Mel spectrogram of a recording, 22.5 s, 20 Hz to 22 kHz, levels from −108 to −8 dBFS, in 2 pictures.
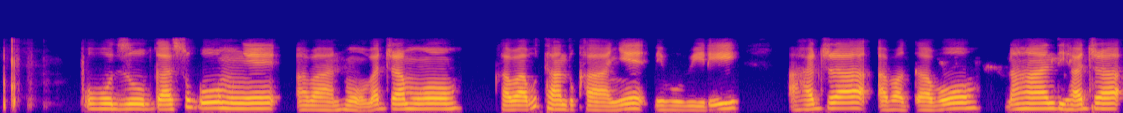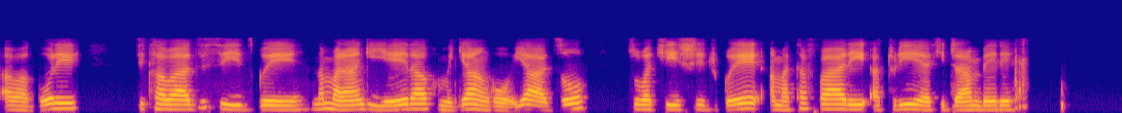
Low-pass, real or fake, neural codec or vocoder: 5.4 kHz; real; none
